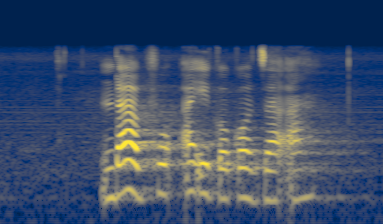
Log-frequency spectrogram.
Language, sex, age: Venda, female, 24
